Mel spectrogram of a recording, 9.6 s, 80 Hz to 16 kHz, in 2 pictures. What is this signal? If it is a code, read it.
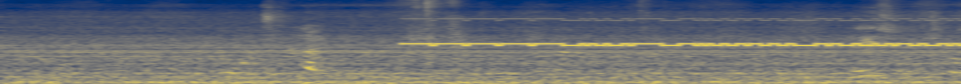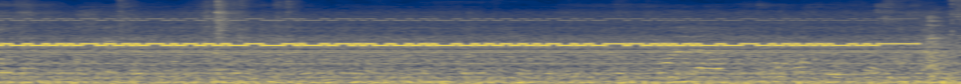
RTTY (45.45 baud, 170 Hz shift), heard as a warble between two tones, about 2200 Hz centre, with radio static and the noise inside a subway train. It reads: OSPITA UNA BIBLIOTECA E IL MUSEO DEL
